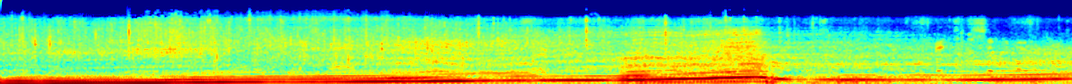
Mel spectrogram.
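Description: A car engine accelerating hard, its pitch climbing steadily for about seven seconds, then dropping sharply just before eight seconds in and climbing slowly again.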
